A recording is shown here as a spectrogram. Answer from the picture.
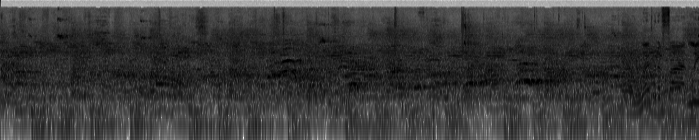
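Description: A basketball bouncing on a hardwood court, with indistinct voices echoing through a large arena hall.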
